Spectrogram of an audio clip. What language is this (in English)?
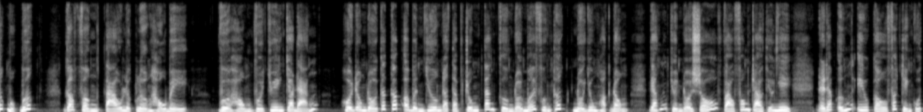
Vietnamese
